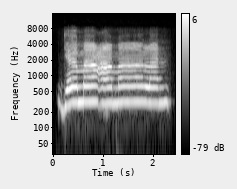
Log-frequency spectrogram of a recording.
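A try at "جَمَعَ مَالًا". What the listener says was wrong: Jama'ama terhempas. Manya kepanjangan. Dua.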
